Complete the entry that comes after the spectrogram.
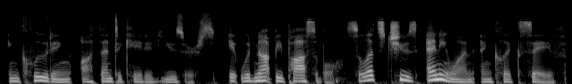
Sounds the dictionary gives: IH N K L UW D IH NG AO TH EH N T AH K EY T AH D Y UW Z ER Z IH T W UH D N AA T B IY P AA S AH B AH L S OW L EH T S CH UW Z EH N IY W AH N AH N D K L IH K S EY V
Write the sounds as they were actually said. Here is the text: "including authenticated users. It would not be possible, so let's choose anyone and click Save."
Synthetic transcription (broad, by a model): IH N K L UW D IH NG AO TH EH N T AH K EY T AH D Y UW Z ER Z IH T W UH D N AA T B IY P AA S AH B AH L S OW L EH T S CH UW Z EH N IY W AH N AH N K L IH K S EY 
